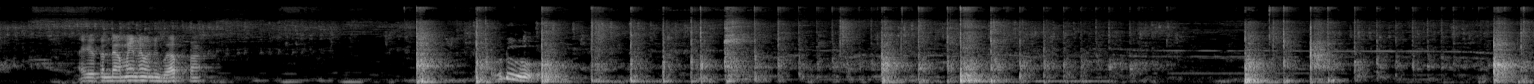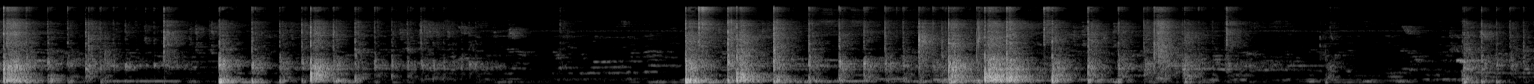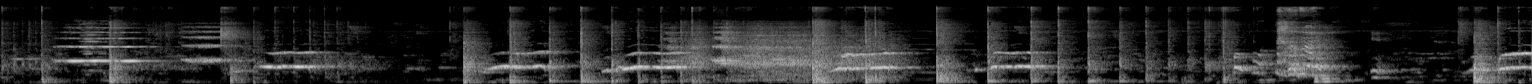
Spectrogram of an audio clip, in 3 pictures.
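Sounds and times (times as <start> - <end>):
background music: 0.0 - 20.0, 29.8 - 34.6.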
